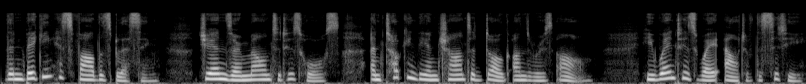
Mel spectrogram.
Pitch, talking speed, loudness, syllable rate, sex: 210 Hz, 185 wpm, -18 LUFS, 5.3 syllables/s, female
